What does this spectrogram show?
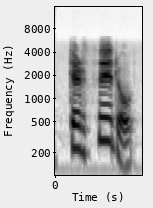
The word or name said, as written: tercero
